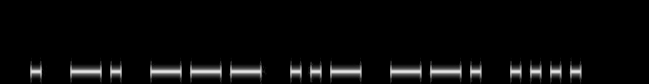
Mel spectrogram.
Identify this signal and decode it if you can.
Morse code, heard as a keyed tone, about 12 wpm, 600 Hz. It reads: ENOUGH
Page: English quotations in CW (telegraphy - morse)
